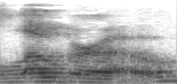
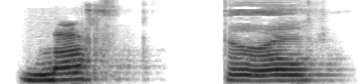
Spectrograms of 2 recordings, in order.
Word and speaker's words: Loughborough: I think it's pronounced Loughborough, right? Loughborough, Loughborough? Okay. Lough, like slough.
